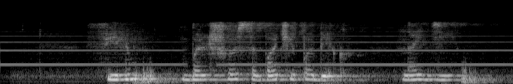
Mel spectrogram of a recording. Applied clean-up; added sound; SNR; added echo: none; Trumpet; 18 dB; reverberation time 1.2 s.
